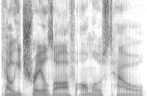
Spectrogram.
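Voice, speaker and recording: A lower-pitched man co-hosting a podcast, earnest and casual, who often restarts his sentences. The recording is dry and close, with little room sound. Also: slow pace, clear, resonant tone, no room sound. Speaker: podcast co-host.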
